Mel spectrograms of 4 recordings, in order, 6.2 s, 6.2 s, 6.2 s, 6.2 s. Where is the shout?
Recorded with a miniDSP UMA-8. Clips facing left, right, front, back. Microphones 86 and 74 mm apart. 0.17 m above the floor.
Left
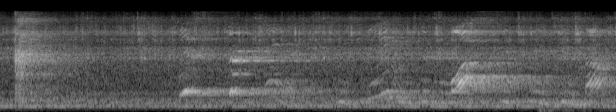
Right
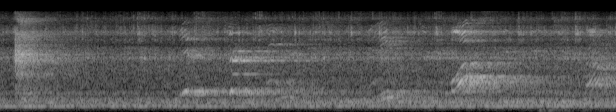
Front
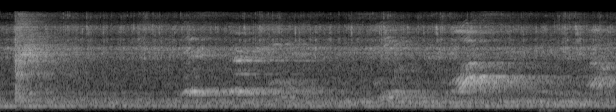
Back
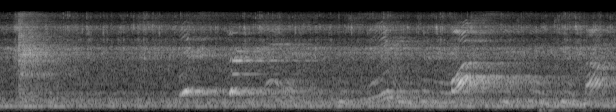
155° left, 6 m.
